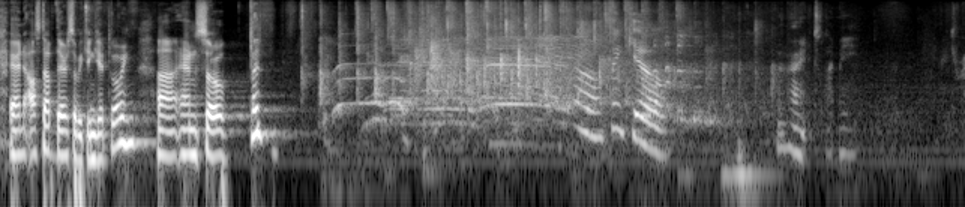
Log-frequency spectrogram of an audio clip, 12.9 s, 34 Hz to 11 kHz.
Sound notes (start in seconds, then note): 4.0 applause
